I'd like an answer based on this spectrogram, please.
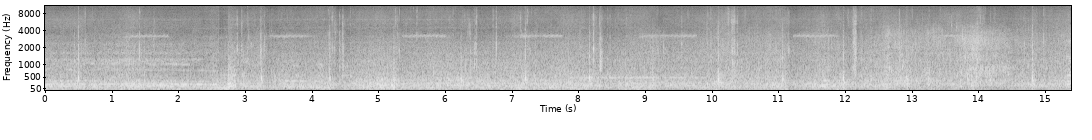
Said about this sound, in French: Bruit de la mer.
